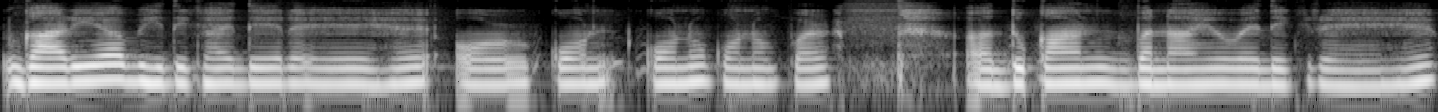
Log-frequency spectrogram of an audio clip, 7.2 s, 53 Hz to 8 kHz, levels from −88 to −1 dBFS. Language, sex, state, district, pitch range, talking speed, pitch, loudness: Hindi, female, Arunachal Pradesh, Lower Dibang Valley, 190-200 Hz, 135 wpm, 195 Hz, -16 LUFS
